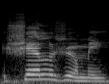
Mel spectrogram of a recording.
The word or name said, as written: SElS1mi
